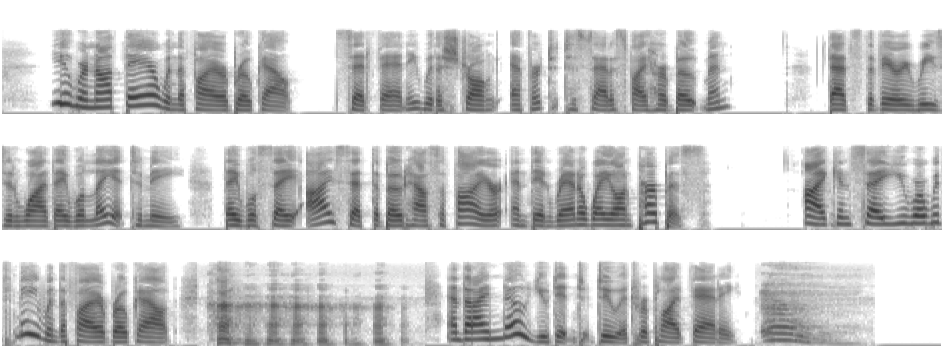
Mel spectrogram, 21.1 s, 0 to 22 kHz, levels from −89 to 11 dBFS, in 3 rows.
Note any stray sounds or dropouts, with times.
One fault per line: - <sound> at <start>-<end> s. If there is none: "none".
- laugh at 15.6-17.2 s
- throat clearing at 19.8-20.5 s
